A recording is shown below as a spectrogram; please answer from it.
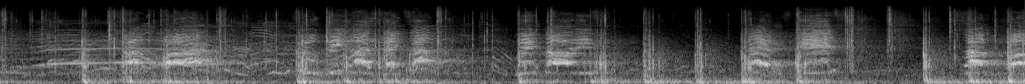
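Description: Repeated thuds of a line of steppers stomping in unison on a gym floor during a stroll routine, with shouts and crowd yells over the stomps.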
